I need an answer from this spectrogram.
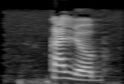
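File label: "кальӧб", Komi, female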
